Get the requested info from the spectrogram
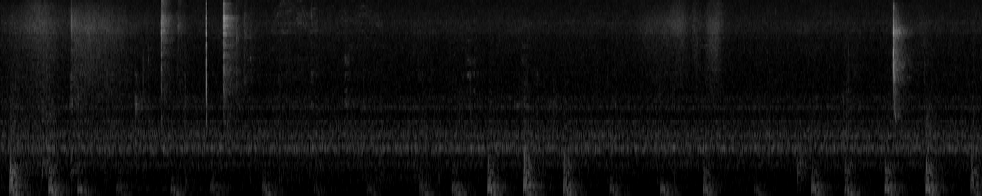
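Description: A person chewing a bite of crispy filo pastry roll: steady rhythmic chewing, about three chews a second, with a few sharp crackles from the crisp pastry.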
